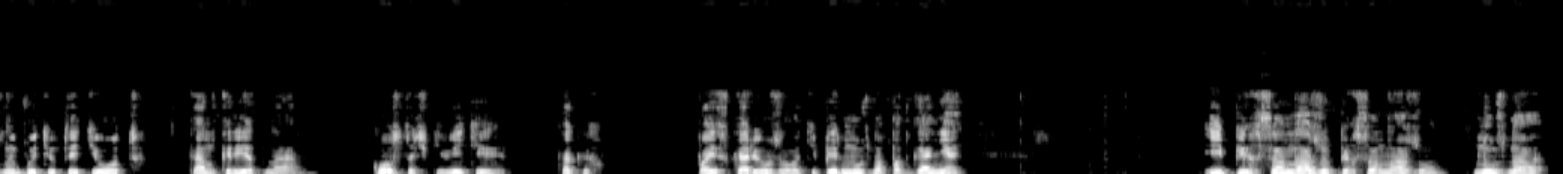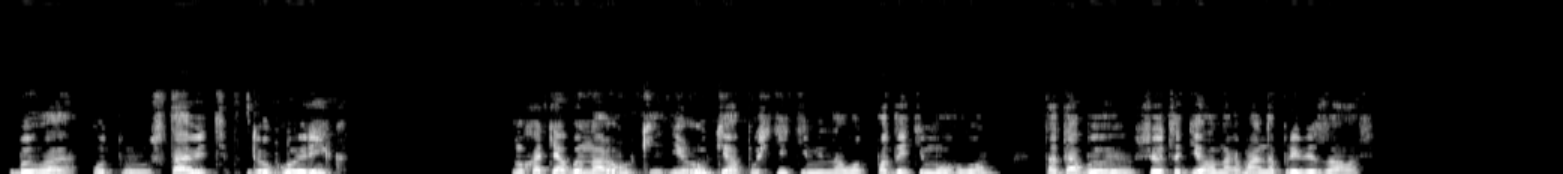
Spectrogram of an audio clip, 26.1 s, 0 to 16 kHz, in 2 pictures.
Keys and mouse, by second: 0.1 click, 1.6-7.2 middle drag, 8.6-9.0 shift+middle drag, 9.3-9.9 middle drag, 10.2 KP_1, 11.9 shift+middle click.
